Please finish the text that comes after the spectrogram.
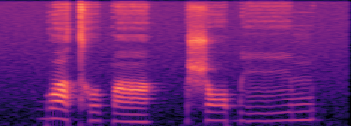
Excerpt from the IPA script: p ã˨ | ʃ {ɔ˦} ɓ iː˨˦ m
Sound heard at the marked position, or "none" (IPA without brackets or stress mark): ɔ˨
